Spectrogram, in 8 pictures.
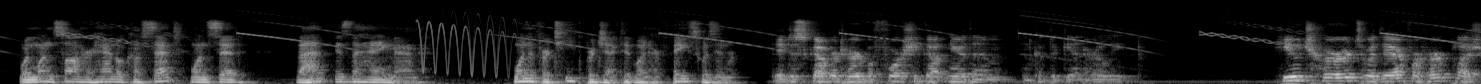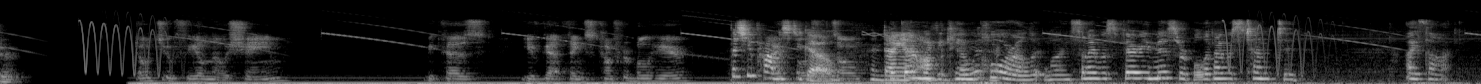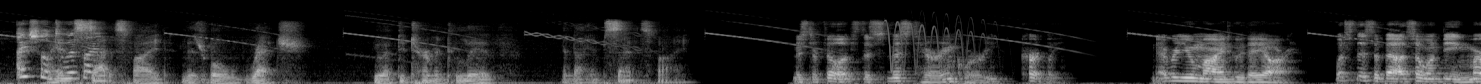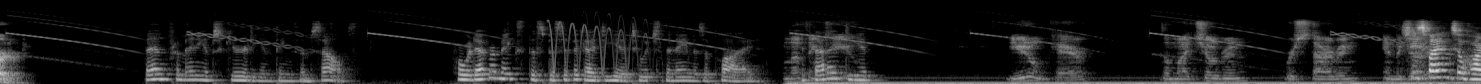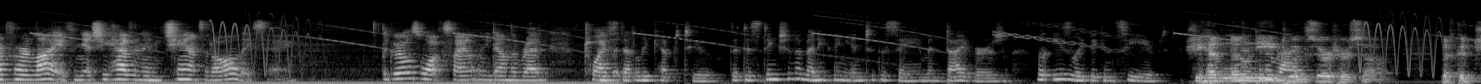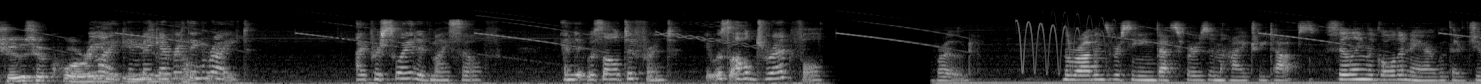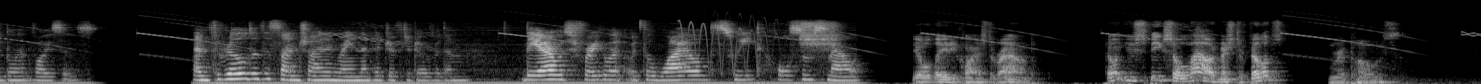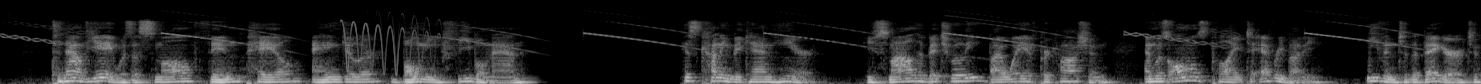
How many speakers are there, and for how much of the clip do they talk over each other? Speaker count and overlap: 8, about 7%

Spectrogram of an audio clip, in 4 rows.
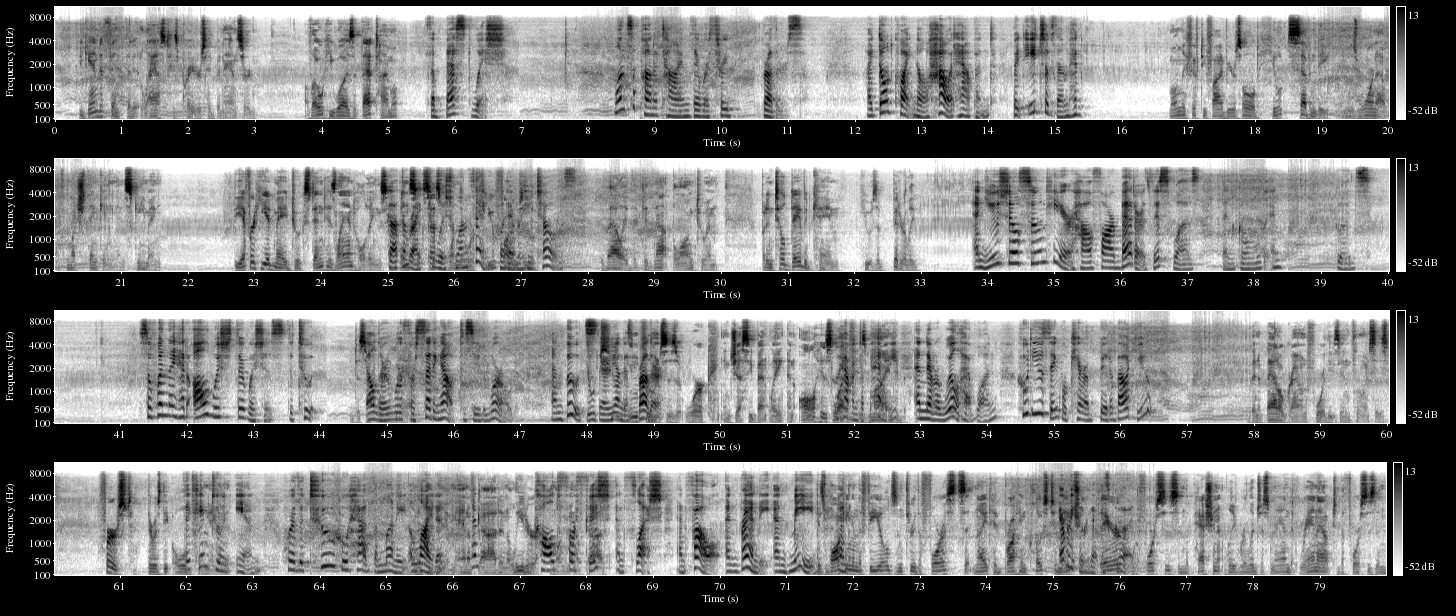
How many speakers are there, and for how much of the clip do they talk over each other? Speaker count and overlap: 2, about 14%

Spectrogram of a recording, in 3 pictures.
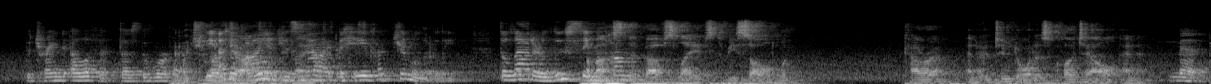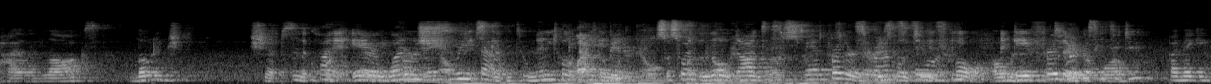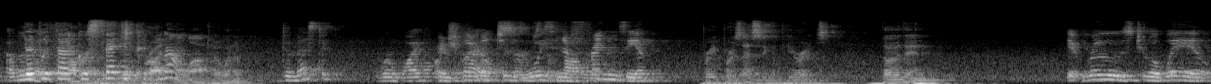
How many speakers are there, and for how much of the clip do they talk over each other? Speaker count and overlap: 4, about 44%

